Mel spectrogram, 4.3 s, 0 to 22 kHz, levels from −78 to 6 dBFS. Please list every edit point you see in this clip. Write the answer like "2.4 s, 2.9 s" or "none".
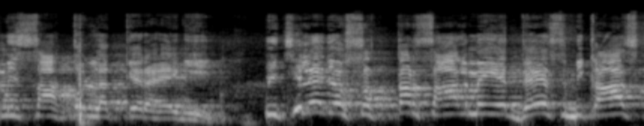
1.6 s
